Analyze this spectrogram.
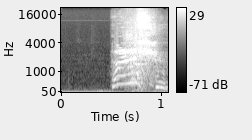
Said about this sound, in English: Bless you. Thank you. Arvindorian allergies are just wild up here, huh? In this garden?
